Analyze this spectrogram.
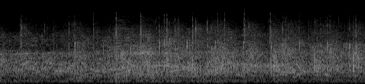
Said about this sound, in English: You can tell the, the women are the ones clapping,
